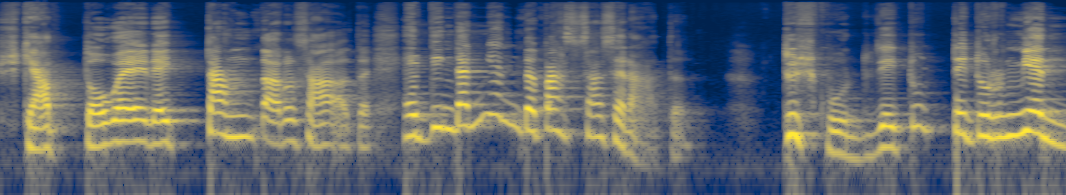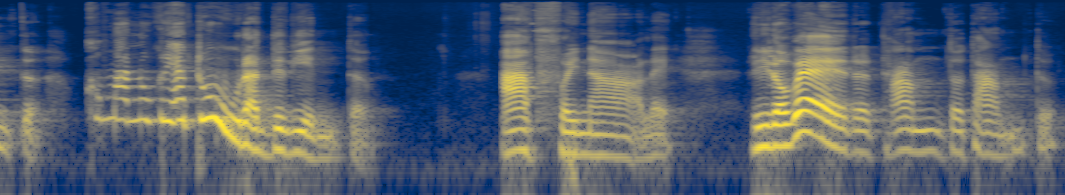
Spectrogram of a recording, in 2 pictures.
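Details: Adult woman reciting poetry in Neapolitan; normal speech.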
